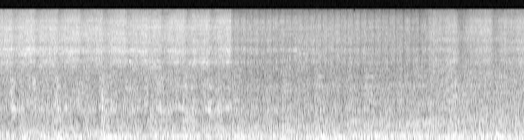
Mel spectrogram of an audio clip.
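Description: Small walking Superman toy figure's mechanism whirring steadily, easing a little about halfway through.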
